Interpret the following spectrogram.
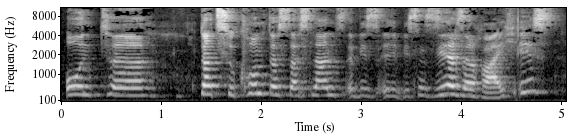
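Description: A woman from Iran with a Persian accent, giving an adult-education lecture in a halting way with many fillers as she searches for words. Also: high-pitched, darkish tone, echoey room. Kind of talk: public lecture with map slides. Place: lecture room.

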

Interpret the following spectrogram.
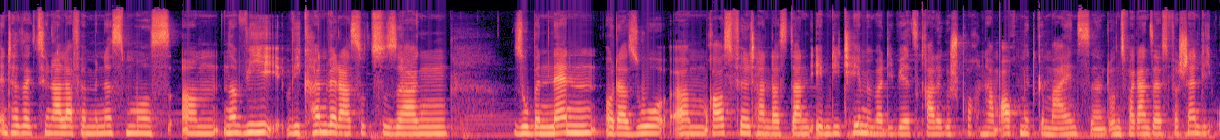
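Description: A woman co-hosting a podcast in casual discussion, searching for words, rambling and trailing off mid-thought. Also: mid-range voice. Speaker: podcast co-host. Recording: voice over background music. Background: music.

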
